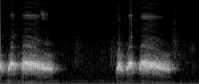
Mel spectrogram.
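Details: Spotted dove owned by the keeper, calling eagerly to entice other doves to join in: two clear three-part coo phrases, two quick notes then a long mellow falling coo, about two seconds apart.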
